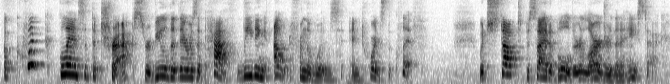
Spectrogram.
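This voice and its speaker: A woman playing an excitable young heroine who tells her own woodland adventure in a theatrical, self-deprecating audio drama style. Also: on the high side, echoey room. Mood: suspenseful. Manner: theatrical, breathless exclamations, gasps, self-deprecating humour. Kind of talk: one-woman audio drama storytelling, first person.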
